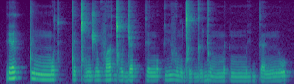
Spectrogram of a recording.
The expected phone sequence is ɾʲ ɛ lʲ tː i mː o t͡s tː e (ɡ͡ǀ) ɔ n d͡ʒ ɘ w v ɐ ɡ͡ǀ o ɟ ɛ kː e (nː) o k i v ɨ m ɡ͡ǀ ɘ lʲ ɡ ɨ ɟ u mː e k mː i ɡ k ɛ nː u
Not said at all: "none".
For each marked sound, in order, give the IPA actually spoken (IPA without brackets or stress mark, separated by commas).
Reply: ɡ͡ǀ, ŋ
